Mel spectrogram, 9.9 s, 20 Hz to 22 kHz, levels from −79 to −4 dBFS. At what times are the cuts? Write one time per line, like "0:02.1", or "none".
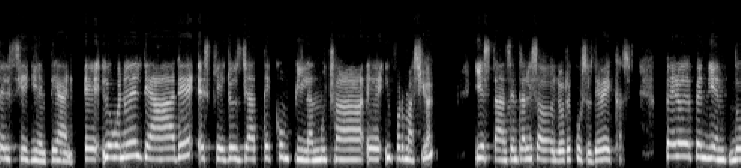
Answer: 0:01.1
